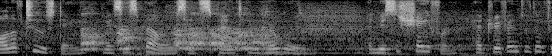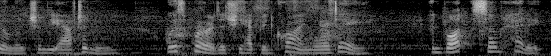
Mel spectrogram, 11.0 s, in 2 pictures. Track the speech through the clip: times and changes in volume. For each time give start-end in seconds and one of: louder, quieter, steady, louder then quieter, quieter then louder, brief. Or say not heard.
0.0-10.9 steady.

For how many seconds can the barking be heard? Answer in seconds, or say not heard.
4 s.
